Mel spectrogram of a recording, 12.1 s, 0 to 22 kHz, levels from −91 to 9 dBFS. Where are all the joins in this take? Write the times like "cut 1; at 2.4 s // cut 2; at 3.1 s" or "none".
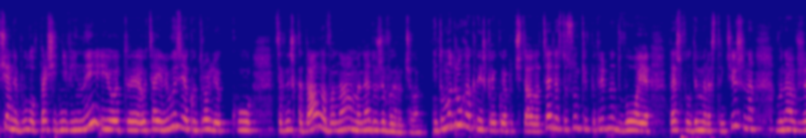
cut 1; at 6.4 s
